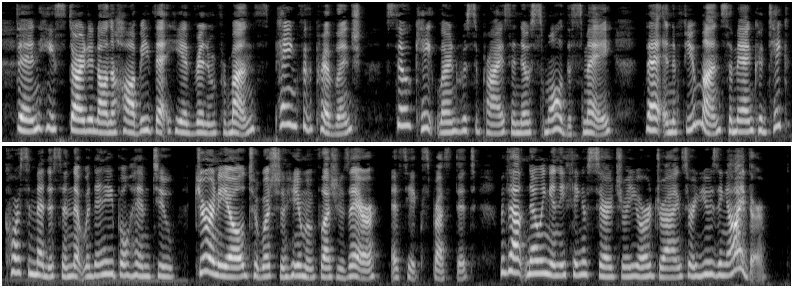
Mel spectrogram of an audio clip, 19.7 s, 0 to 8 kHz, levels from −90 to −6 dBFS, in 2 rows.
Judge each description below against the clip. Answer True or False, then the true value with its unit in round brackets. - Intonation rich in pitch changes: False (3.8 semitones)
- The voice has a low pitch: False (230 Hz)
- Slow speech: False (205 wpm)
